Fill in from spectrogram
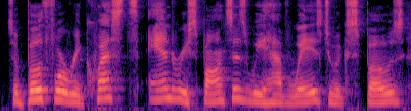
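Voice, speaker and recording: A man giving a relaxed screen-recorded coding walkthrough, narrating as he types. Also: sits high, unhurried. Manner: relaxed explanatory, narrates while typing. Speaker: developer presenter.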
